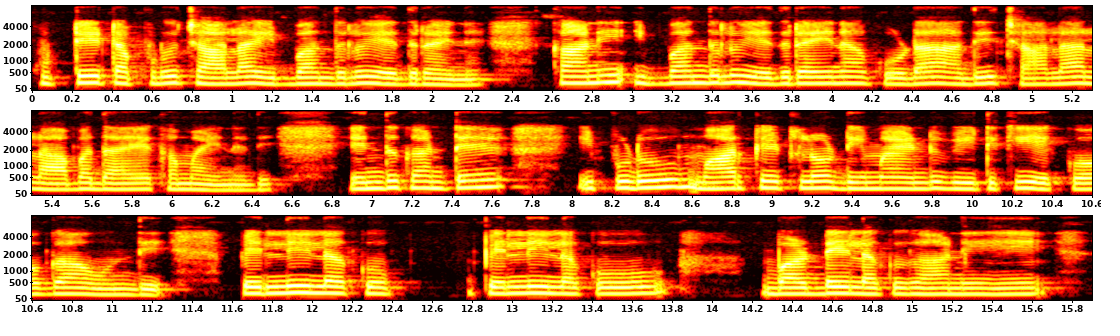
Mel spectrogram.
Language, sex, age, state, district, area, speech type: Telugu, female, 30-45, Telangana, Peddapalli, rural, spontaneous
